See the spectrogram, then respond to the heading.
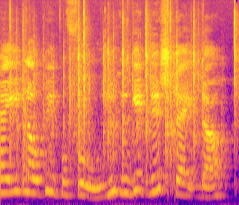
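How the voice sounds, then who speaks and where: With noticeable background noise behind her, a woman talks at a moderate pace in a high pitch. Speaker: comedy skit host, dog owner; comedy skit host. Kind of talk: comedic rant. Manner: animated, exaggerated; scolding, sassy, repetitive. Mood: playful, scolding-teasing. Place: home room.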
